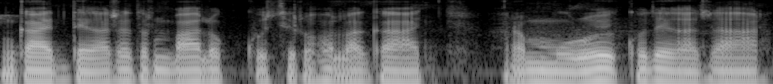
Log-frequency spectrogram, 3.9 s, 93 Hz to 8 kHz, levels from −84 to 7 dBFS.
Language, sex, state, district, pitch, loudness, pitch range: Chakma, male, Tripura, Unakoti, 95 Hz, -20 LUFS, 95-100 Hz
